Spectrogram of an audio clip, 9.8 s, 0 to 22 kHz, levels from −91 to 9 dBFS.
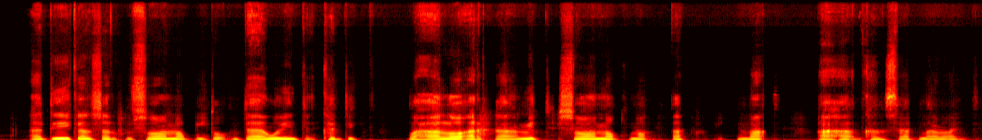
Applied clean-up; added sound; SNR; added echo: neural mask model DeepFilterNet 3.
